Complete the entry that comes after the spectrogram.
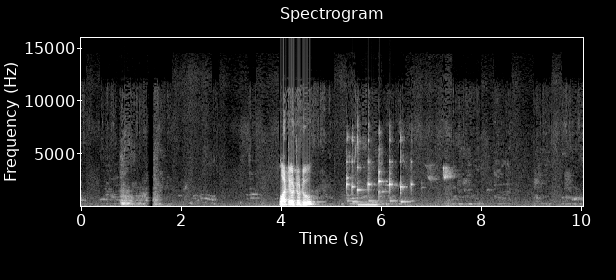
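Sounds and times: electronic ringtone melody: 5.3 - 7.4.

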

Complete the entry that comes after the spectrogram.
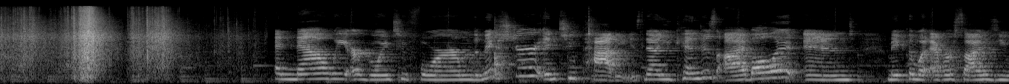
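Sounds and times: parchment paper rustling and crackling: 0.0 - 2.7.

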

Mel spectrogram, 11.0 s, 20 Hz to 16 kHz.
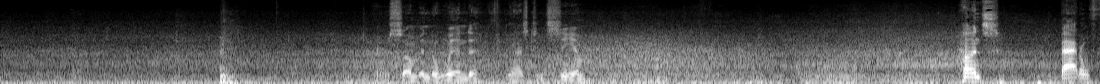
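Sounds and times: low street rumble: 0.0 - 11.0
short thump: 1.8 - 2.6.

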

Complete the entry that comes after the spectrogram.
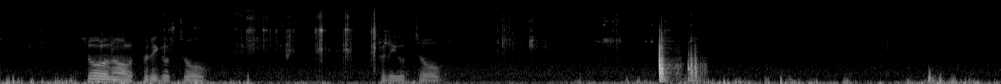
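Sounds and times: metal tools clinking: 0.2 - 4.0, 4.8 - 6.8.

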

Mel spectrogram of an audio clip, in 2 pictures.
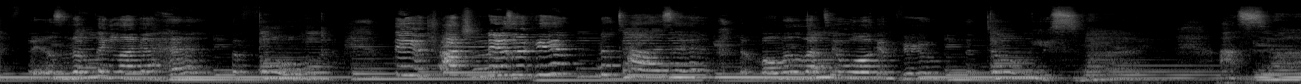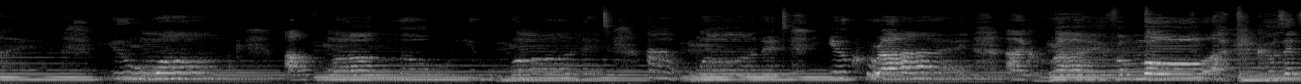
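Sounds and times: guitar accompaniment: 0.0 - 26.0
woman singing: 0.0 - 26.0.

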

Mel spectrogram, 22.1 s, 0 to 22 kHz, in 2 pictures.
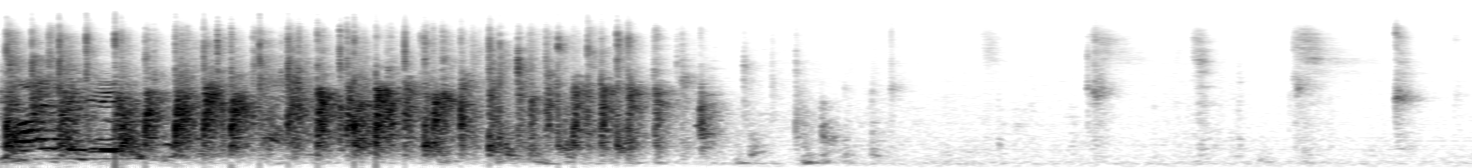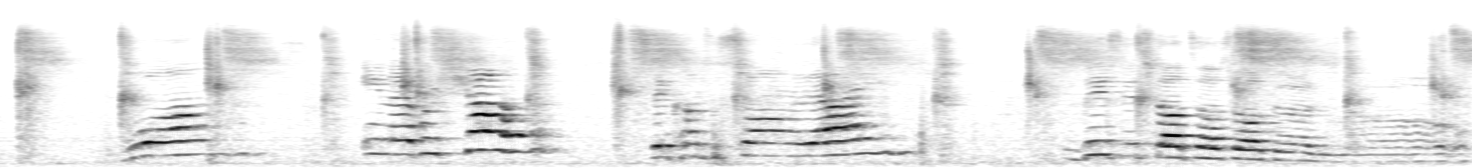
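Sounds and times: audience applause: 0.0 - 5.6
young female voice singing: 12.0 - 13.1, 13.8 - 15.3, 15.9 - 17.9, 19.0 - 22.0.

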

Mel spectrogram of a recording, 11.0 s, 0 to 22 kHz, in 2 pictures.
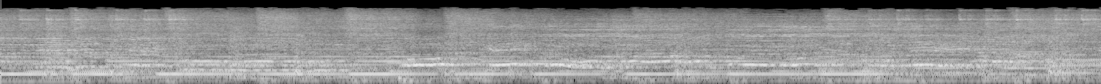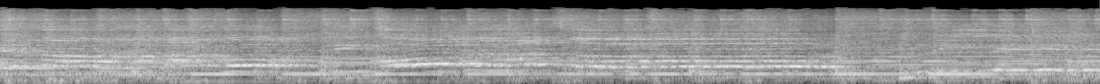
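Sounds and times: backing voices: 0.0 - 10.8
gospel band instruments: 0.0 - 11.0
woman singing into a microphone: 0.0 - 11.0.

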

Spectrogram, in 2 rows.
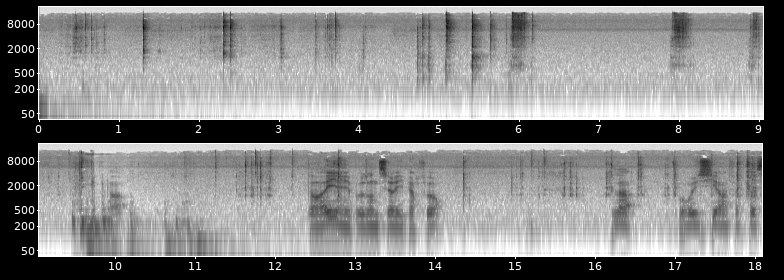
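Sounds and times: dull handling bump: 9.5 - 11.6.

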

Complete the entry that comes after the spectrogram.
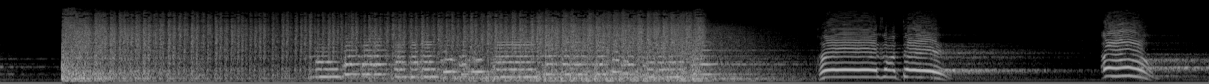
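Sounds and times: military band brass and drums: 0.6 - 8.2.

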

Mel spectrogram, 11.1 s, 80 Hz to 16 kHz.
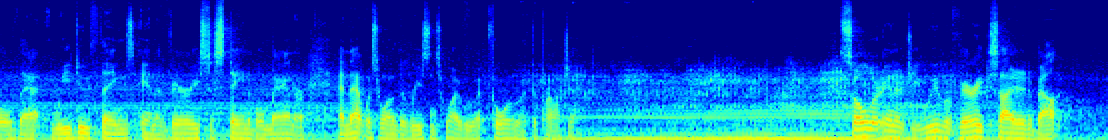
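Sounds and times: propeller plane flying overhead: 0.0 - 11.0.

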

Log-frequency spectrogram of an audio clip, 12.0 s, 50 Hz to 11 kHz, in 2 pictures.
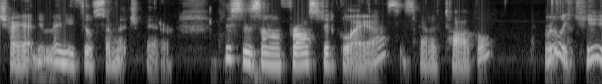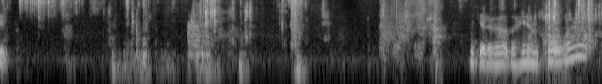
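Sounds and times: jewelry crinkling and clinking: 5.5 - 12.0.

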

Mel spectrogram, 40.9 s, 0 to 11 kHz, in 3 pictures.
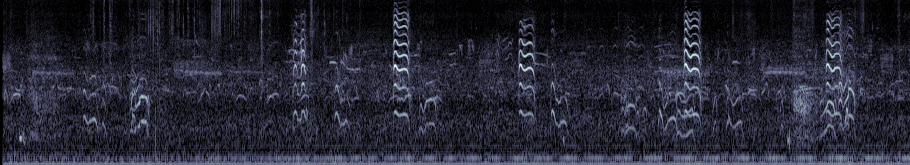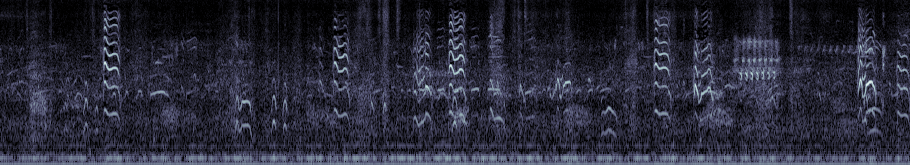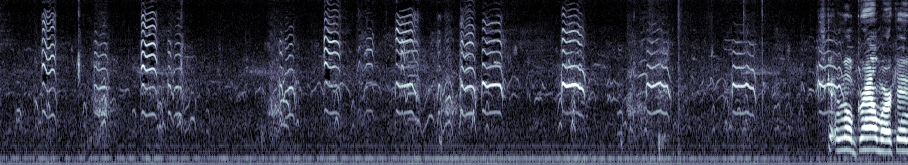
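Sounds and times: faint bird calls: 0.0 - 40.9.

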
